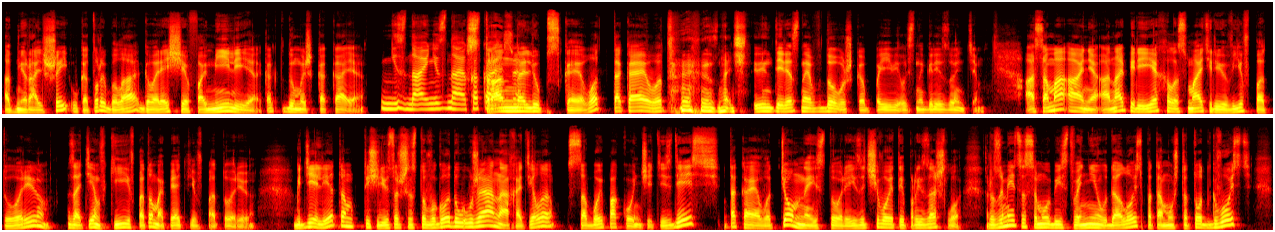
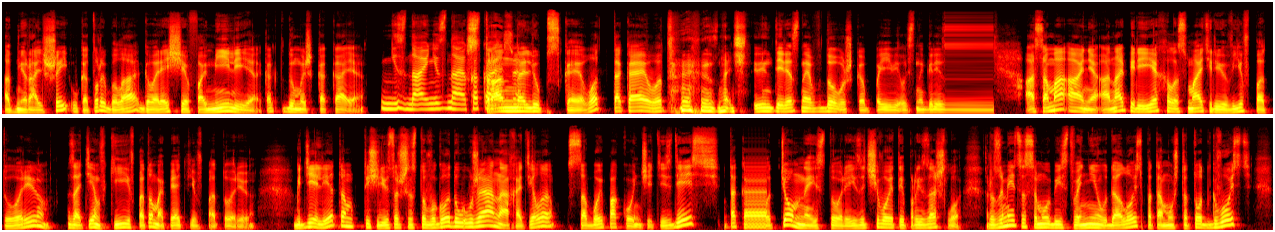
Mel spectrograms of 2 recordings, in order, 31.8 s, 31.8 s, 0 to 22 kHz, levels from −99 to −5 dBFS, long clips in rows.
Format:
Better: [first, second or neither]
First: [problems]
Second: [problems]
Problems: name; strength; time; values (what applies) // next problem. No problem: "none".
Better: first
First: none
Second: audio freezing; at 12 s for 0.5 s and at 25 s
